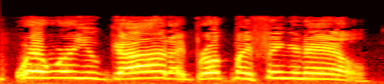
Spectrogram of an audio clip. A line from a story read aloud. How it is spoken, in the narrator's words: We will scream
